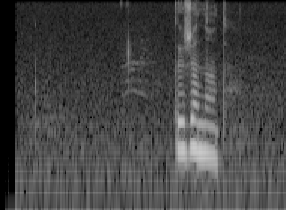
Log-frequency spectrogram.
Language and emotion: Russian, sad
